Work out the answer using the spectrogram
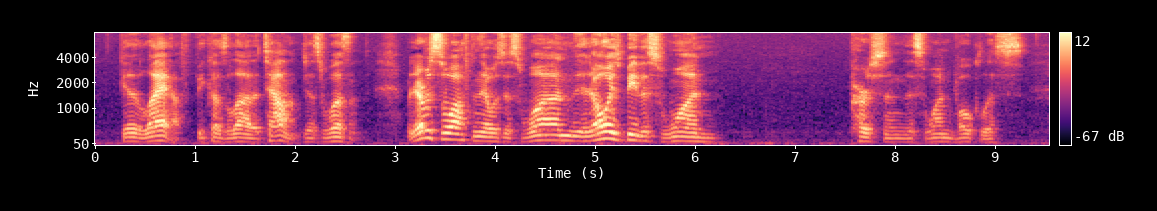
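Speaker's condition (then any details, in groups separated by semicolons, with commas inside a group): No condition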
